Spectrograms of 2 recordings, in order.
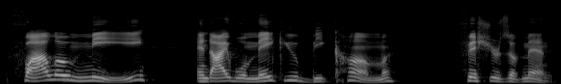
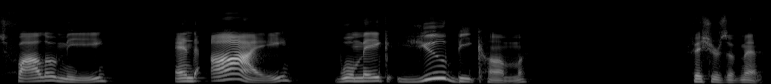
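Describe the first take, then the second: First: The sentence is read plainly, without added emphasis. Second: The sentence is read with strong added emphasis.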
